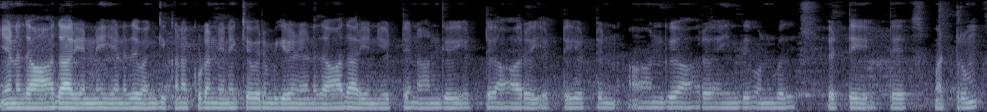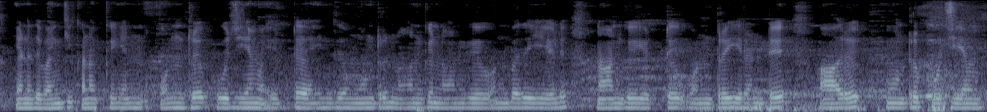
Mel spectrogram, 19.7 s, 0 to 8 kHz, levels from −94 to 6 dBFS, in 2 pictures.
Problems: constant background noise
